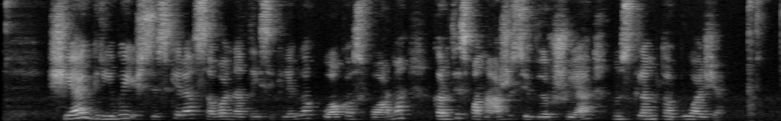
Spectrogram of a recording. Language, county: Lithuanian, Kaunas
